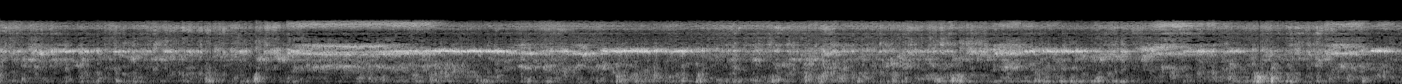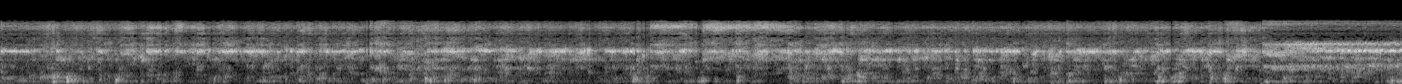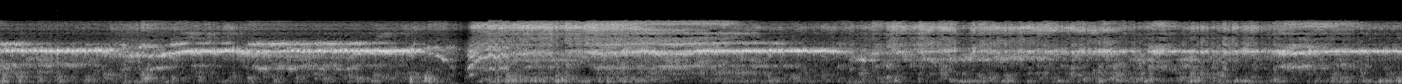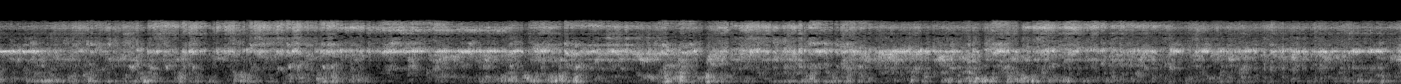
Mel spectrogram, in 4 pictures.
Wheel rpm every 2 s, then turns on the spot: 230, 220, 230, 230, 230, 230, 230, 240, 230, 230, 240, 230, 230, 200, 200, 200, 190, 230, 230, 230, 230, 230, 230, 230, 230, 230, 230, 240.
none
